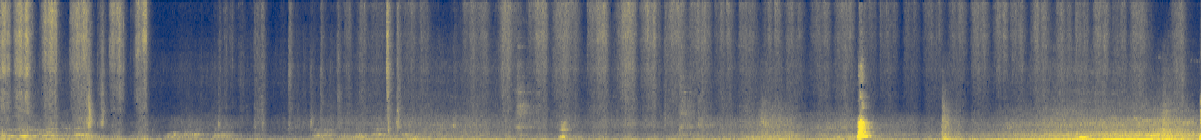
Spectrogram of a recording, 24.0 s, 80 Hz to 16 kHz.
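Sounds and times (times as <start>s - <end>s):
dog barking: 17.1s - 17.6s.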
